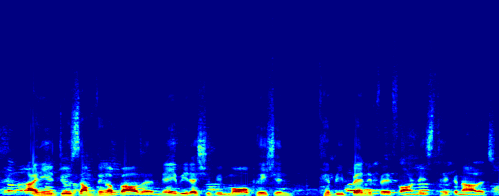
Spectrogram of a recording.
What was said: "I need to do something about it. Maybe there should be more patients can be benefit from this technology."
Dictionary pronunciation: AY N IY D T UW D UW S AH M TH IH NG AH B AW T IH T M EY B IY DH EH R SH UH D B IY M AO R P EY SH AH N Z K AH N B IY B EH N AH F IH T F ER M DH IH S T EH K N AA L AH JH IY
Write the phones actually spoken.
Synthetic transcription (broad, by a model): AY N IY D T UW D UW S AH M TH IH NG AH B AW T IH T M EY B IY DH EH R SH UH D B IY M AO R P EY SH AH N K AH N B IY B EH N AH F IH T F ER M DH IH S T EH K N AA L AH JH IY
